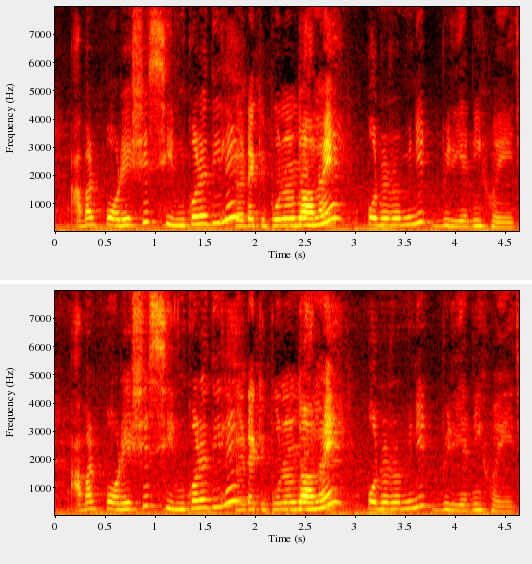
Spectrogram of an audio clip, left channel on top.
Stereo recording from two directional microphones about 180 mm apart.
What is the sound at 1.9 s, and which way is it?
Speech, 40° left (ahead or behind).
